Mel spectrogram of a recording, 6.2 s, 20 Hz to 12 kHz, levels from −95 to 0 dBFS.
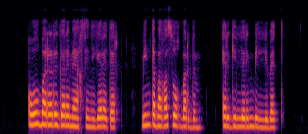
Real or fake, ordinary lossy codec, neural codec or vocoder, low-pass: real; Opus, 24 kbps; none; 7.2 kHz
